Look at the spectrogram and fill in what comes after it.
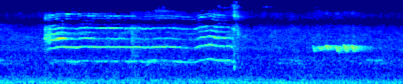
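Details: Domestic cat grooming its fur indoors: a drawn-out, steady meow lasting about two seconds, rich in harmonics and ending with a slight upward bend, then a short soft chirp near the end over a low background hum.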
